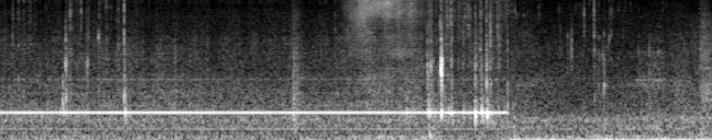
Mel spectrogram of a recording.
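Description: Faint, steady single tone with a few light clicks, and a brief soft rustle as a cotton cloth wipes across the glazed ceramic bowl; the tone stops abruptly about five seconds in.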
